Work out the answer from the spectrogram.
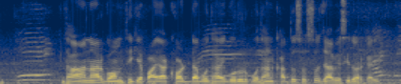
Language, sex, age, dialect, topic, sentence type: Bengali, male, 25-30, Western, agriculture, statement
